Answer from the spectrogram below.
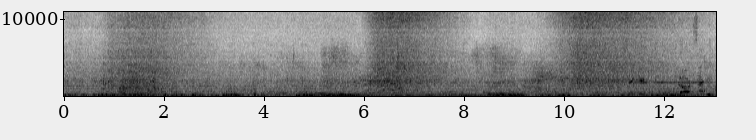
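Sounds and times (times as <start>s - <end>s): waves: 0.0s - 13.0s
wind: 0.0s - 13.0s
faint voices: 1.6s - 13.0s.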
